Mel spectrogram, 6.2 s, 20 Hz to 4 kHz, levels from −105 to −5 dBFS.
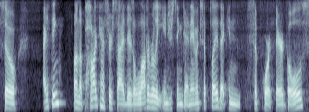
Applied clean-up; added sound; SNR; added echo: neural mask model Resemble Enhance denoiser.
